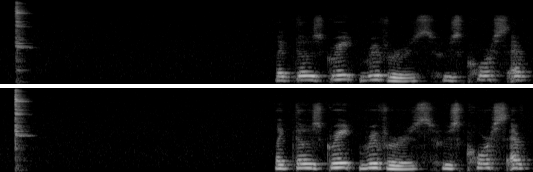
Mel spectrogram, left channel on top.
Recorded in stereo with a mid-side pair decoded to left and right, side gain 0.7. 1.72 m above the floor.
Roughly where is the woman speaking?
Ahead right.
